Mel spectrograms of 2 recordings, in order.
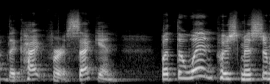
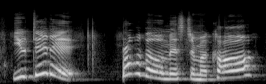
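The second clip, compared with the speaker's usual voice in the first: high, loud, cheering; child cheering as the kite flies, excited; 8 semitones higher, 3 dB louder than usual. A narrator's reading. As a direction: cheer him on with joy. Cheering the kite's flight.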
